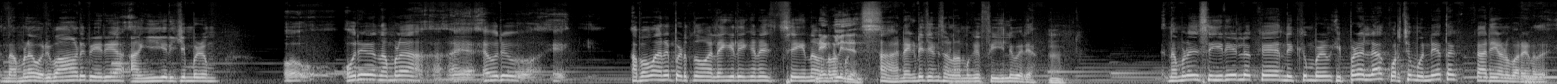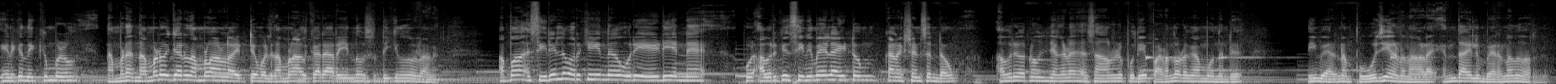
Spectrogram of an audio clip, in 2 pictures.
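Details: Adult male Malayalam actor with a stutter (vikku), speaking as a guest on a TV talk show; stuttering.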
